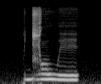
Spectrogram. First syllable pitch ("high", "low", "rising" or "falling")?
high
